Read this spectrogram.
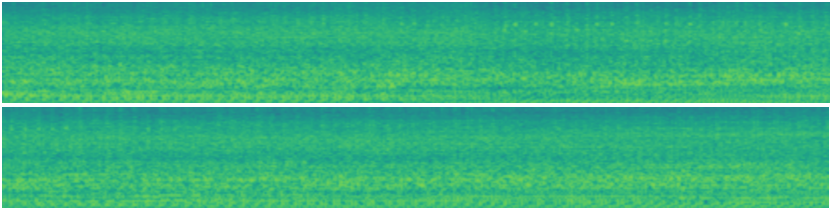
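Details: Old Victa Impulse Start Utility two-stroke mower, as found, running and mowing: a steady high-pitched buzz at even speed, with no surging, misfires or knocks. It runs cleanly.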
